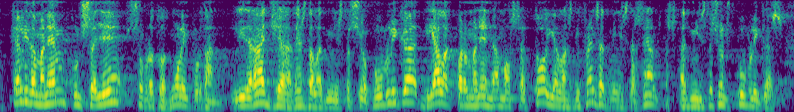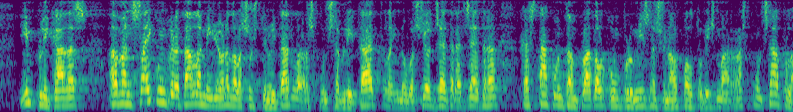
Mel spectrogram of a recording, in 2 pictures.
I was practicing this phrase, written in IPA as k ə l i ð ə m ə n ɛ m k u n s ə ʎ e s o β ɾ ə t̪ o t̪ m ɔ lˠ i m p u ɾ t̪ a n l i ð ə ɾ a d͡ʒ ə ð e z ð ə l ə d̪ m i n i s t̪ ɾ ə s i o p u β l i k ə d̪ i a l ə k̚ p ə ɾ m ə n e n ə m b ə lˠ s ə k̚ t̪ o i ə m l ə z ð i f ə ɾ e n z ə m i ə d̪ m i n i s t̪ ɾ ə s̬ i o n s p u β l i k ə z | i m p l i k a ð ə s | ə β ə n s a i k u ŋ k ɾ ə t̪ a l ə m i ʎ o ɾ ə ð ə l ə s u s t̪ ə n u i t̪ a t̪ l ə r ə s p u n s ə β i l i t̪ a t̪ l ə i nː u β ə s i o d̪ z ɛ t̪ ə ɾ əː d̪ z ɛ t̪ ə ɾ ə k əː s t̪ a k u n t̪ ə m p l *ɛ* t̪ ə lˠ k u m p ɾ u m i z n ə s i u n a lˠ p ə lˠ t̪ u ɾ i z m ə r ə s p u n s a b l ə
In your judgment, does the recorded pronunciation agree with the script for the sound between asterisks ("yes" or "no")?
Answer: no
